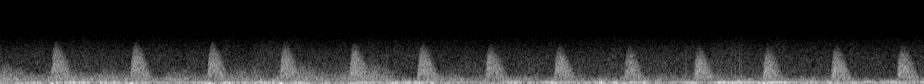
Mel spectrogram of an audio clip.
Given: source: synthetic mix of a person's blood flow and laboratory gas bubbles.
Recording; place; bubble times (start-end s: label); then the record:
Doppler ultrasound of blood flow; subclavian vein
no bubbles
From the record:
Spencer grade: 0 (complete lack of bubble signals)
